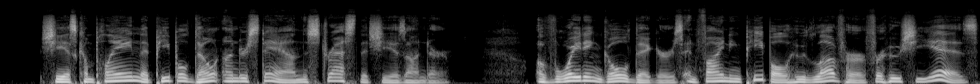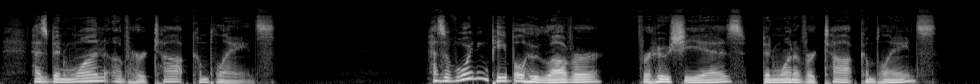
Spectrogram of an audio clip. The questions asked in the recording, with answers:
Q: Has avoiding people who love her for who she is been one of her top complaints?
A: No, avoiding people who love her for who she is has not been one of her top complaints.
